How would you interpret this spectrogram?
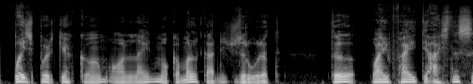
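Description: No technical fault can be heard anywhere in this speech recording, and the signal stays continuous and stable throughout.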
